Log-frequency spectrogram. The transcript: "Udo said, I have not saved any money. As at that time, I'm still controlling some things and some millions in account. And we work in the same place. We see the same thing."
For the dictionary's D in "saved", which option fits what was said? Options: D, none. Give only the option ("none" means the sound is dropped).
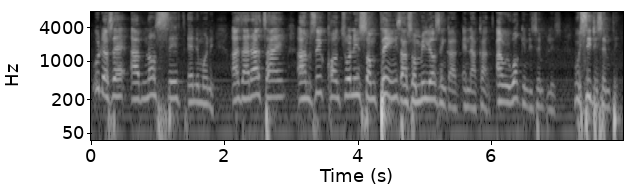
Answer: D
